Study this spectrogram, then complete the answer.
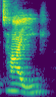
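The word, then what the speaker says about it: Tadhg: Actually- The proper pronunciation is Tig.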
